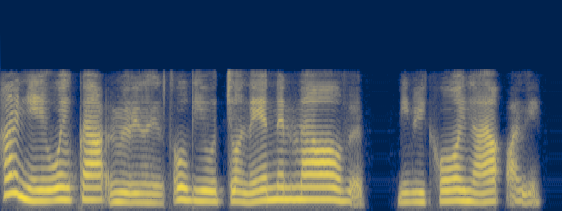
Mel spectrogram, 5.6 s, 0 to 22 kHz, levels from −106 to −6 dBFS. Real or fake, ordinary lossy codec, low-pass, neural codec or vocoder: fake; none; 5.4 kHz; codec, 16 kHz, 0.5 kbps, FreqCodec, larger model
